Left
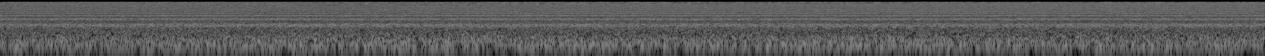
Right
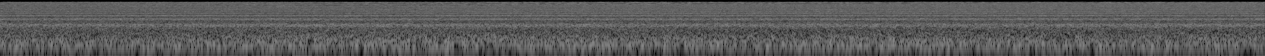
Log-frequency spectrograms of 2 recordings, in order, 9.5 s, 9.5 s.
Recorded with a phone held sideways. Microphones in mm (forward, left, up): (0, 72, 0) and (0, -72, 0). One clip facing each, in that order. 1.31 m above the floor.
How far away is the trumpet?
No trumpet in this recording.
